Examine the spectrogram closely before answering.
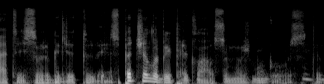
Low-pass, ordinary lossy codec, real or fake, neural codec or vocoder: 14.4 kHz; MP3, 64 kbps; fake; codec, 32 kHz, 1.9 kbps, SNAC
